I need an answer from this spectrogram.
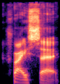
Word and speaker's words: Krycek: I'll go with Krycek. That's how you pronounce that.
